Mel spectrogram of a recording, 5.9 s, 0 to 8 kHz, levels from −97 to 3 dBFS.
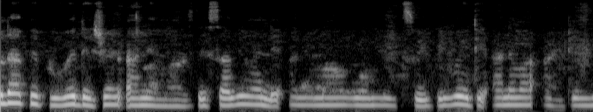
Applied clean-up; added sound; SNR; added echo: none; none; none; none.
